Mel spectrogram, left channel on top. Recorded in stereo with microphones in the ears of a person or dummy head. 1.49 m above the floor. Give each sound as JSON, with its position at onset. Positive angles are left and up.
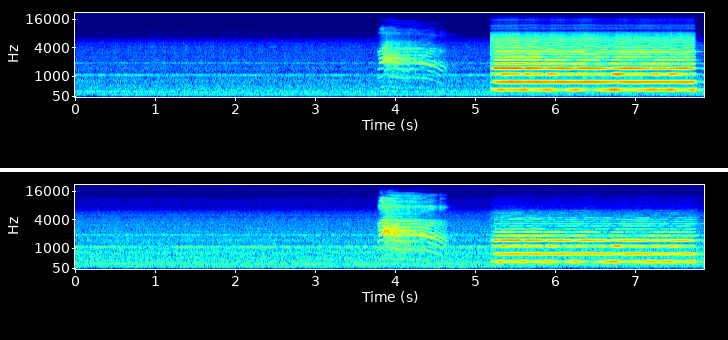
{"t": 3.8, "sound": "a baby crying", "side_deg": -25, "distance_m": 0.9}
{"t": 5.2, "sound": "a flute", "side_deg": 70, "distance_m": 0.6}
